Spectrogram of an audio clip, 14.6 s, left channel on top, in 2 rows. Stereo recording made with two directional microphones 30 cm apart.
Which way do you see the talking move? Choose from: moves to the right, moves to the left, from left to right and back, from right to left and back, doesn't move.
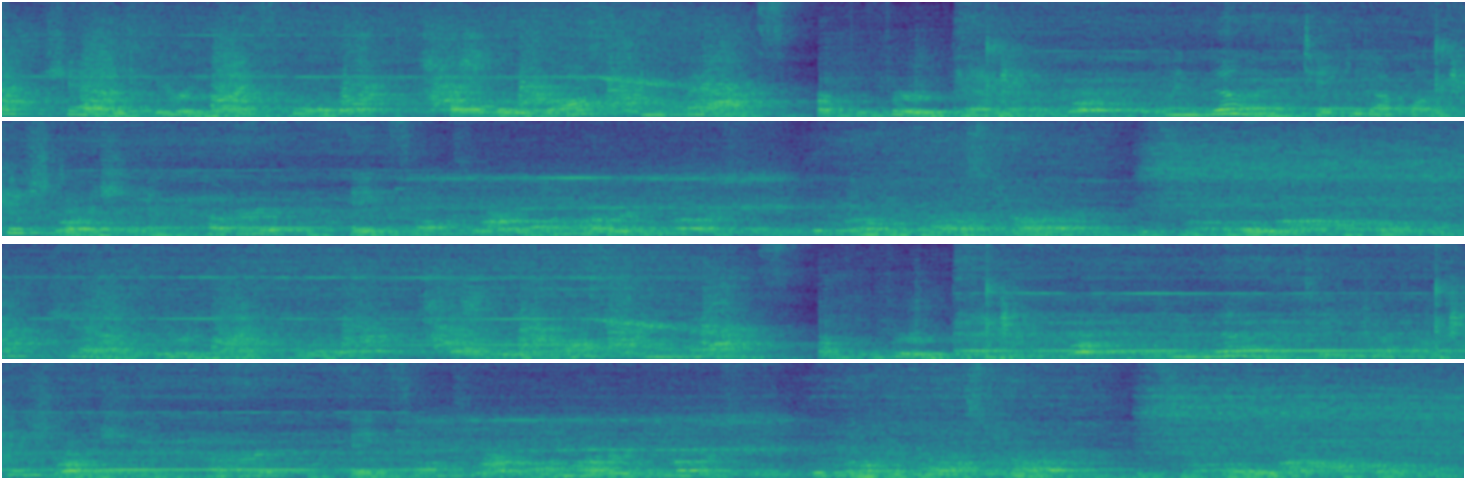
moves to the right.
